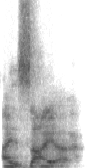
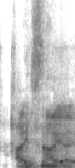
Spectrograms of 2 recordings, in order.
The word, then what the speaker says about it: Isaiah: vidal uh dr berlin dr berlin's name is isaiah isaiah and if you look at the way it's spelled that makes perfect sense but everyone calls him isaiah which he says oh no it was isaiah berlin but um that was my first book ever by him um people can hear me they'll be like that guy can't pronounce isaiah i'd be like no sir no one says isaiah that's hilarious obviously since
